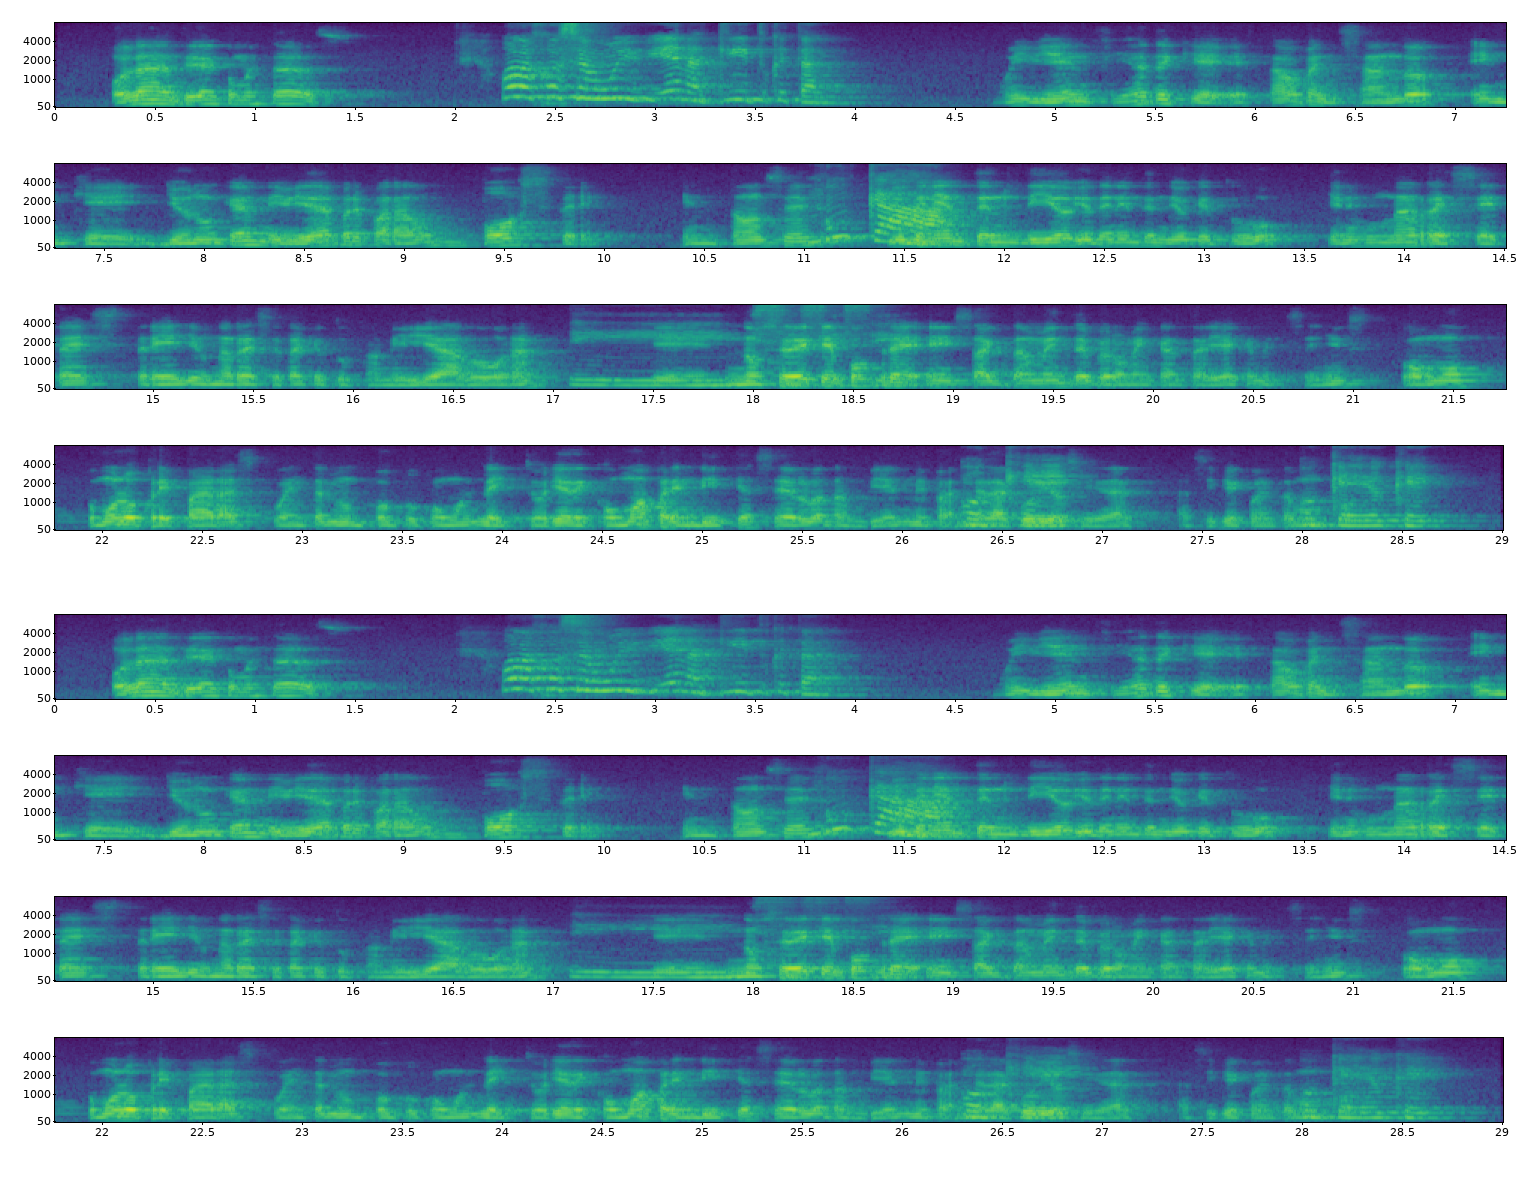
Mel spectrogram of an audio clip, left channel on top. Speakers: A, on the left (about 20°); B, on the left (about 45°).
A: Hola, Antigua, ¿cómo estás?
B: Hola José, muy bien aquí. ¿Tú qué tal?
A: Muy bien, fíjate que he estado pensando en que yo nunca en mi vida he preparado un postre. Entonces,
B: Nunca.
A: yo tenía entendido, yo tenía entendido que tú tienes una receta estrella, una receta que tu familia adora.
B: Sí,
A: Eh, no
B: sí,
A: sé de
B: sí,
A: qué postre
B: sí.
A: exactamente, pero me encantaría que me enseñes cómo, cómo lo preparas. Cuéntame un poco cómo es la historia de cómo aprendiste a hacerlo también. Me, pa- me
B: Ok,
A: da curiosidad, así que cuéntame
B: ok,
A: un poco.
B: ok.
